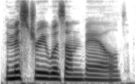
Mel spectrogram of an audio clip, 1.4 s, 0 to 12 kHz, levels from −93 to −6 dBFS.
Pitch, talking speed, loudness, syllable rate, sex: 200 Hz, 175 wpm, -16 LUFS, 6.5 syllables/s, female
